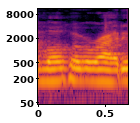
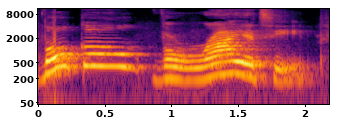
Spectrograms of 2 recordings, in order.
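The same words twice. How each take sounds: First: It is said flatly, with little pitch change. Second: It is said lively, with varied pitch. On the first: The speaker calls it wrong. "how it wasn't like vocal variety" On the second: The speaker calls it right. "It was like vocal variety"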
